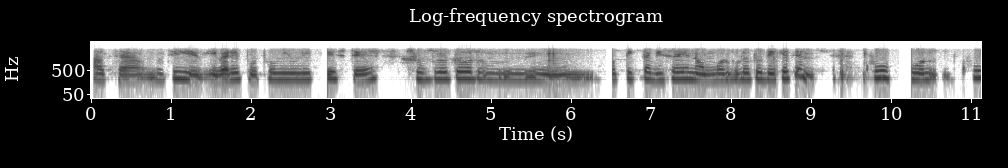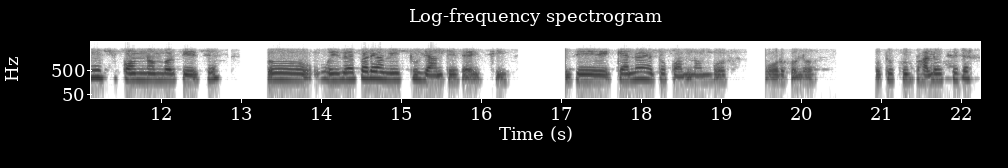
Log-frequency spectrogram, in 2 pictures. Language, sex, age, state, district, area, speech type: Bengali, female, 60+, West Bengal, Paschim Medinipur, rural, conversation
